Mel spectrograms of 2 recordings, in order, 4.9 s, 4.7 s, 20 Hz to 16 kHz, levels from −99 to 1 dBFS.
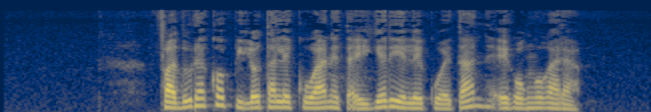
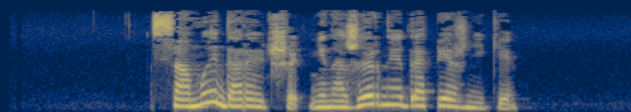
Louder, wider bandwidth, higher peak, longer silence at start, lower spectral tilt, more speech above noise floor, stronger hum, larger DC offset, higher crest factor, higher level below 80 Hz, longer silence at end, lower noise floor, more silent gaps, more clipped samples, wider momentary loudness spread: second, -22 LUFS vs -18 LUFS; about the same, 11.5 kHz vs 11.5 kHz; second, -4 dBFS vs 0 dBFS; about the same, 1.2 s vs 1.15 s; first, -7 dB/octave vs -3 dB/octave; second, 51 dB vs 55 dB; neither; neither; about the same, 20 dB vs 20 dB; first, -64 dBFS vs -70 dBFS; second, 0.55 s vs 0.85 s; about the same, -72 dBFS vs -74 dBFS; neither; neither; second, 5 LU vs 13 LU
